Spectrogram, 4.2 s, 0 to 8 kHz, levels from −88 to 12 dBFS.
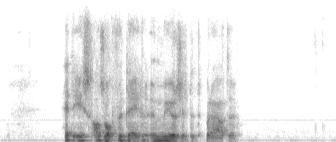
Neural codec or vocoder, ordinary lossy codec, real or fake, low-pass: none; Opus, 16 kbps; real; 7.2 kHz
